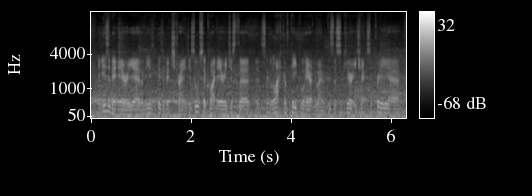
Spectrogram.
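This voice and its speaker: A man rattles on at a very fast pace with hardly any pauses, amid noticeable background noise and audible room echo. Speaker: podcast host. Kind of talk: casual chat. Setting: exhibition hall at climate summit.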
